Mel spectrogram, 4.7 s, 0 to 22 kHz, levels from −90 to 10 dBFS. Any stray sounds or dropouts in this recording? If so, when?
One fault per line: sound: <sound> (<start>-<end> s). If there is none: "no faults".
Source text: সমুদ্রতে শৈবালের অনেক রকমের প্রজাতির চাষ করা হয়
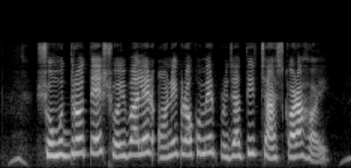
no faults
